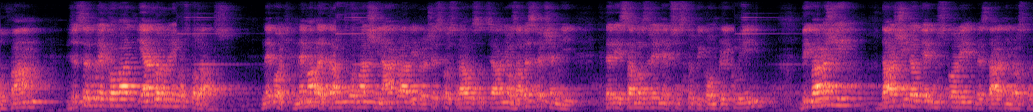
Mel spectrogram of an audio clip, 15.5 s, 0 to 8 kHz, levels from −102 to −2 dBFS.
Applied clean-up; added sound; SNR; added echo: neural separator model SepFormer DNS4.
